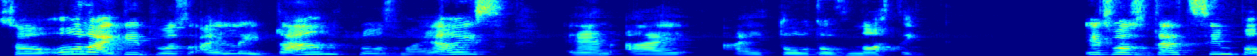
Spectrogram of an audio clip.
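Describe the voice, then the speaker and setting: A woman with a non-native accent speaks at a moderate pace, high in pitch and bright, sharp in tone. Her pitch swings very widely and her loudness shifts in big swings. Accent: foreign. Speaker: author and spiritual teacher. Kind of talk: podcast interview. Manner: hesitant, many fillers and repetitions.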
